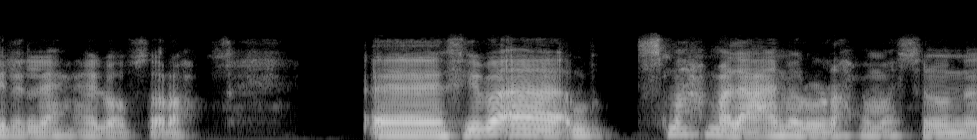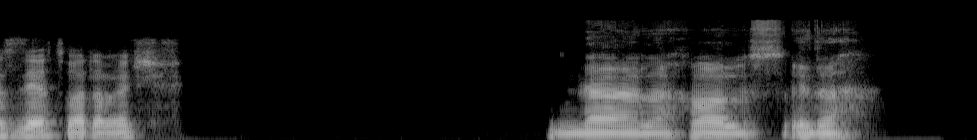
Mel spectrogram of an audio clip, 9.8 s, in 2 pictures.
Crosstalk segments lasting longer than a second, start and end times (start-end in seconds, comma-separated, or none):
none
